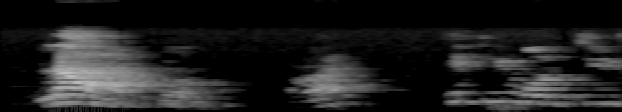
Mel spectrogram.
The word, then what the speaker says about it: largo: The first one we have is, who would like to try and pronounce that first one for me? Largo. Let's say that together. 1, 2, 3. Largo.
